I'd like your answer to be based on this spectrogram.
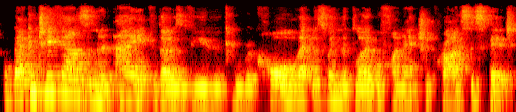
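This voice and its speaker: A fairly low female voice with an Australian accent, amid audible room echo and noticeable background noise. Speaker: podcasting coach. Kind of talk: interview conversation.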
